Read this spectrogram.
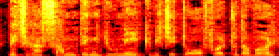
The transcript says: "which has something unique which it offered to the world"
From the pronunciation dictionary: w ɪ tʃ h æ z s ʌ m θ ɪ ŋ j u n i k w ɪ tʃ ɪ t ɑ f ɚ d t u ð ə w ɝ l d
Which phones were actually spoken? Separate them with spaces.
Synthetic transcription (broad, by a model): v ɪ tʃ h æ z s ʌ m t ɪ ŋ j u n i k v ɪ tʃ ɪ t ɑ f ɚ d t u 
